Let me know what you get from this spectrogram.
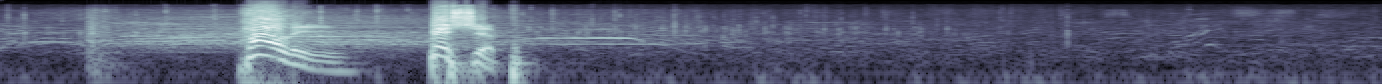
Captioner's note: audience applauding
